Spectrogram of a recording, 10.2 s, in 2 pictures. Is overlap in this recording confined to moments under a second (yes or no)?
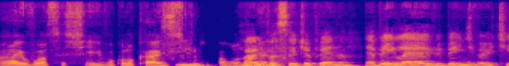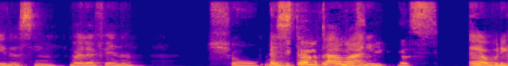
no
